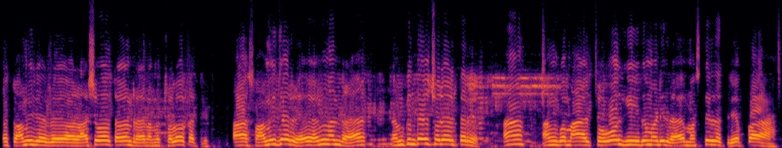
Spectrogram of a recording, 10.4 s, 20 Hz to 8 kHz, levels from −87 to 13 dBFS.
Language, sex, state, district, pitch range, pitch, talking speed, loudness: Kannada, male, Karnataka, Dharwad, 180-225 Hz, 200 Hz, 120 wpm, -11 LUFS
